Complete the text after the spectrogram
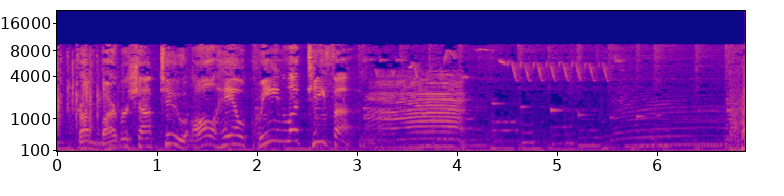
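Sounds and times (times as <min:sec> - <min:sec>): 
speech: 0:00.2 - 0:03.2
bison bellowing: 0:02.4 - 0:06.8.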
